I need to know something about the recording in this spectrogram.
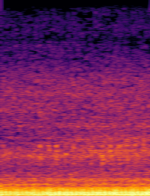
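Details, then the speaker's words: Engine at idle with an exhaust leak, confirmed by soot and bubbling soapy water: a faint, quick puffing tick rides on each firing pulse. It got much quieter once hot, but the leak still needs a new gasket. "I quieted down a lot after it got hot, but need a gasket."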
